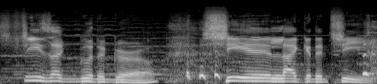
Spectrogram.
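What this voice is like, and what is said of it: Put-on Italian accent. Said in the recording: “in my best Italian accent”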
